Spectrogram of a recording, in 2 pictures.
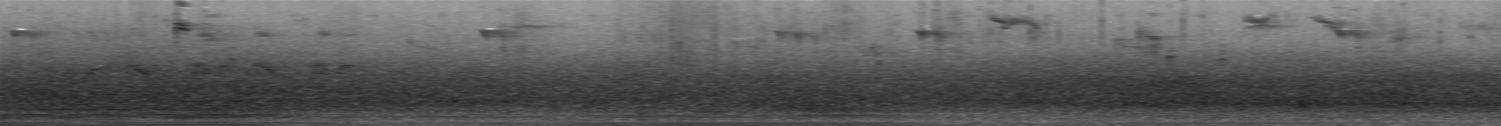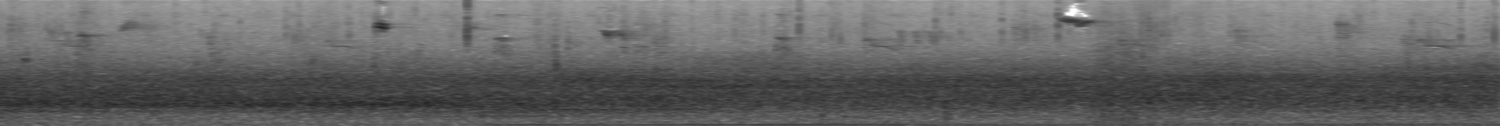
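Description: Short, high songbird chirps scattered over a steady background rush, with a low hum that fades out for a while in the middle.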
